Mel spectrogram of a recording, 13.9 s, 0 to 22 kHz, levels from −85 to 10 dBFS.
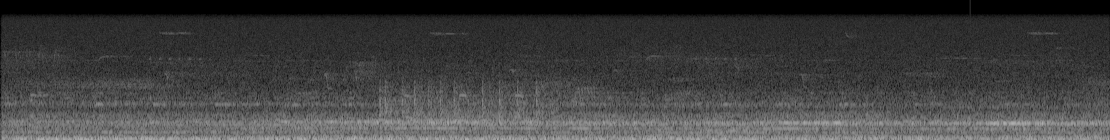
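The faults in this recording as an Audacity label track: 9.490000	9.490000	gap 3.9 ms
12.120000	12.120000	pop

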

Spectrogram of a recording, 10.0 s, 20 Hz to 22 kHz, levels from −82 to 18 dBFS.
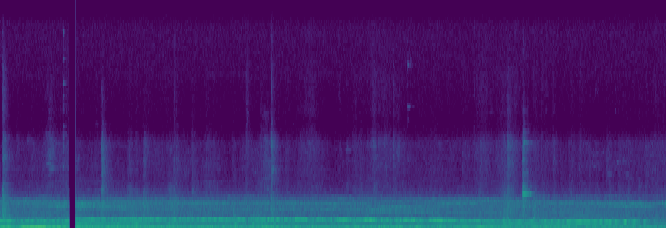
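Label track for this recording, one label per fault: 1.040000	1.130000	gap 94 ms

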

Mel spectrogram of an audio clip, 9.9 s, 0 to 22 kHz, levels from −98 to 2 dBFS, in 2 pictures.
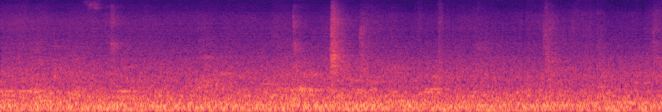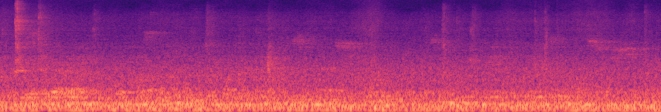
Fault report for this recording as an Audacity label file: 3.080000	4.840000	clipped -18.5 dBFS

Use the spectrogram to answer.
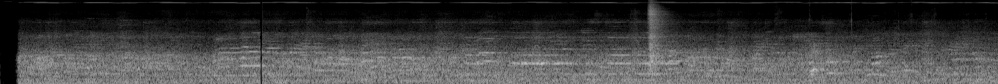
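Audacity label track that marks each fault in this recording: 2.600000	2.620000	gap 24 ms

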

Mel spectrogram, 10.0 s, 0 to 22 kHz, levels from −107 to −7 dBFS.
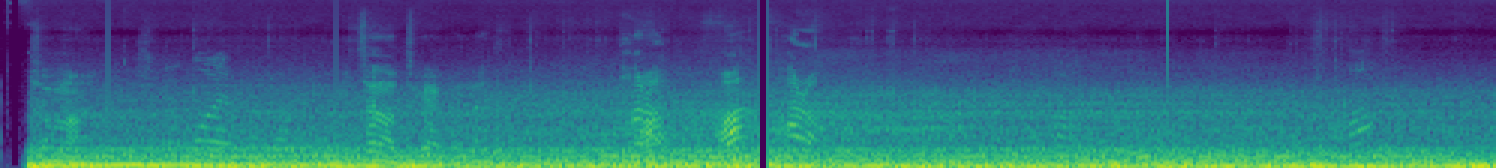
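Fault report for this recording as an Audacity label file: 0.710000	0.710000	pop -12 dBFS
2.230000	2.230000	pop -15 dBFS
5.040000	5.110000	gap 68 ms
7.760000	7.760000	pop -18 dBFS

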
